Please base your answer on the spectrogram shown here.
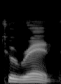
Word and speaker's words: Turin: The Shroud of Turin.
